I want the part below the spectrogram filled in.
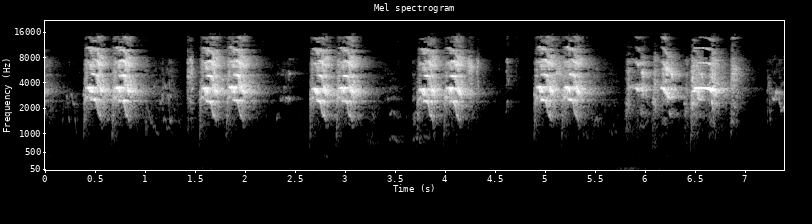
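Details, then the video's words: Budgerigar chatter in six loud, harsh, high-pitched bursts, each under a second long, spaced roughly a second apart with short quiet gaps between. "budgies chirping sounds"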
